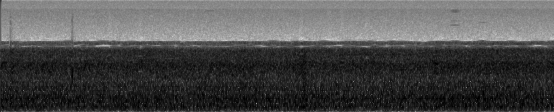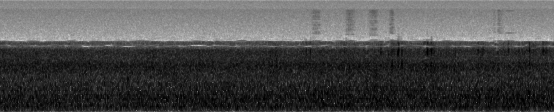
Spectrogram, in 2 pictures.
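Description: Steady rushing noise of flowing river water, unchanging throughout.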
